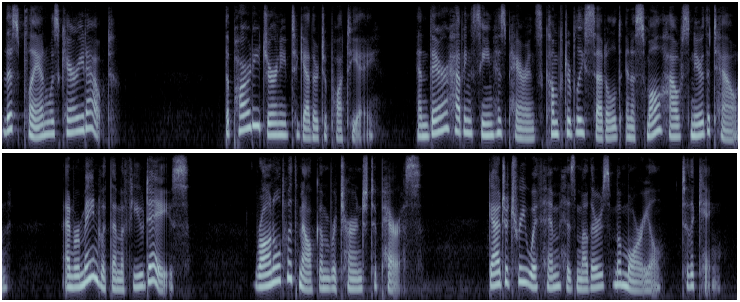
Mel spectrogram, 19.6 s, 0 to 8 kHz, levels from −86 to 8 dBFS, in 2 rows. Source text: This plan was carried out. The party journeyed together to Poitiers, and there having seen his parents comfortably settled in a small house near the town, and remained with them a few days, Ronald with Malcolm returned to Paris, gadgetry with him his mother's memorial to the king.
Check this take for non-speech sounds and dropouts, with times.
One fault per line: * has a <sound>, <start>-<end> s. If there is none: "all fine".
all fine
